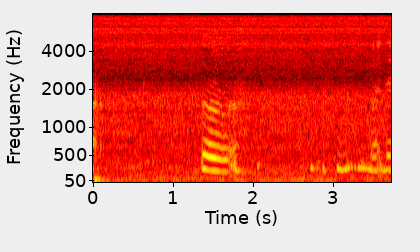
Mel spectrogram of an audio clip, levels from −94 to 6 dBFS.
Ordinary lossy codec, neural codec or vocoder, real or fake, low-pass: none; codec, 16 kHz, 16 kbps, FreqCodec, larger model; fake; none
